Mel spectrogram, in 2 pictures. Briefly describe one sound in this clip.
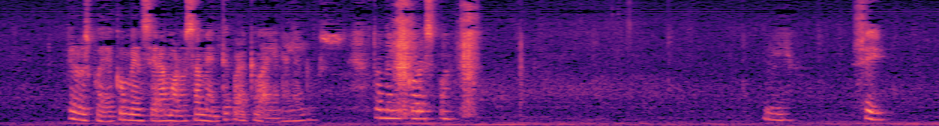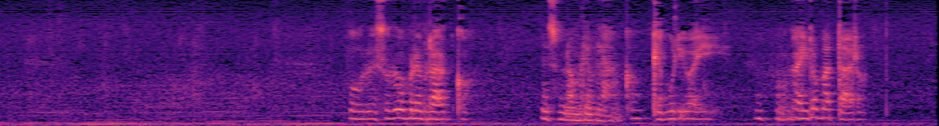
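A woman speaks softly in halting phrases, close by.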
